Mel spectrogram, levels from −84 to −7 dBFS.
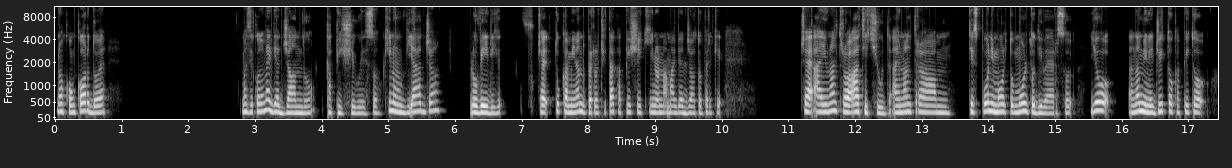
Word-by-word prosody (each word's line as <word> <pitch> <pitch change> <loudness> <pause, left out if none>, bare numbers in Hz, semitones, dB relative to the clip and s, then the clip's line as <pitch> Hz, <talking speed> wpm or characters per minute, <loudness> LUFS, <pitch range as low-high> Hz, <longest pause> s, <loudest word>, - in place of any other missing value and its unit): No, 230 0 +1
concordo, 210 0 +2
eh 215 +1 -2 2.0
Ma 225 0 0
secondo 225 +3 -1
me 280 - +4
viaggiando 190 -1 +1
capisci 190 -2 -3
questo. 180 +1 -3
Chi 260 - -2
non 225 -5 +4
viaggia 240 +6 -1 0.4
lo 205 - +3
vedi 195 -3 +4
che 195 +2 -8 0.2
f - - -15
cioè 205 -1 0
tu 230 - -3
camminando 215 +1 +1
per 195 0 0
la 190 - -1
città, 215 +3 -3
capisci 205 0 -4
chi 200 +3 -6
non 200 0 0
ha - - -3
mai 195 0 -2
viaggiato 185 -1 -2
perché 195 +3 -8 1.2
cioè 220 -3 +4
hai 220 -1 +2
un 225 - +1
altro 250 -4 +3
attitude, 200 -5 +2
hai 200 - 0
un'altra, 215 -1 0
mhmm, 195 -2 -1 0.2
ti 225 - 0
esponi 230 +3 +3
molto 220 -1 +2
molto 215 +1 +3
diverso. 180 -1 -2 0.3
Io 255 +2 +2
andando 230 +4 +3
in 205 - +4
Egitto 230 +4 0
ho - - -4
capito 205 -1 -3
205 Hz, 165 wpm, -24 LUFS, 190-225 Hz, 2.0 s, me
